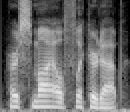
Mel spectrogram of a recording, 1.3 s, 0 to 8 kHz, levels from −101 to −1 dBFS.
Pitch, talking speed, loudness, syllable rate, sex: 135 Hz, 185 wpm, -15 LUFS, 6.3 syllables/s, male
